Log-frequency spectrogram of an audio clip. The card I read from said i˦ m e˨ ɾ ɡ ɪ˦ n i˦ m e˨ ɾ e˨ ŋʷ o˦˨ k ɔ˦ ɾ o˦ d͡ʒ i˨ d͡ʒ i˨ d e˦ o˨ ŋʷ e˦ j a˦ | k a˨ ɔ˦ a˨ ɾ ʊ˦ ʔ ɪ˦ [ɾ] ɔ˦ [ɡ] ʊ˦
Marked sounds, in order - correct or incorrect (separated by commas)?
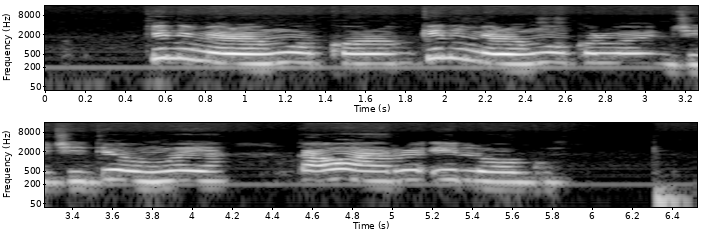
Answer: incorrect, correct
